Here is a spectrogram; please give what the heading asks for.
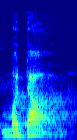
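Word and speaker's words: Medan: Midan, said as Madan, means judgment.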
